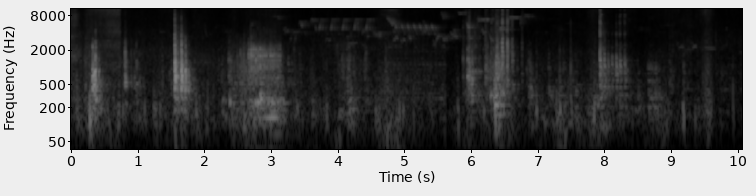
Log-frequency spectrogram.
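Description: Wooden log-cabin door being unlatched and pushed open, then a string of wooden knocks and thumps as the wooden window shutters are opened from inside. A thin creak comes in the middle.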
